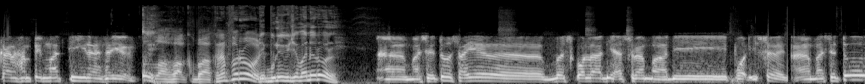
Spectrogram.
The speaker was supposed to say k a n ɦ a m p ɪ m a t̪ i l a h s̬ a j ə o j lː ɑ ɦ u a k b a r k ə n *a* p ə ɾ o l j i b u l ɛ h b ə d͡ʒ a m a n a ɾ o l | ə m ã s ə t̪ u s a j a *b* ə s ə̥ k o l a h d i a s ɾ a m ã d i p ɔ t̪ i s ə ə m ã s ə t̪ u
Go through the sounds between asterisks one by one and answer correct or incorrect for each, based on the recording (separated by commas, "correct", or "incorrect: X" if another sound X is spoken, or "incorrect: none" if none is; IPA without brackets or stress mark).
correct, correct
